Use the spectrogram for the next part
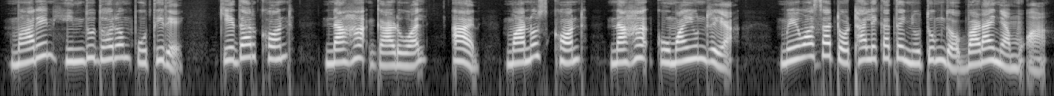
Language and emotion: Santali, neutral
